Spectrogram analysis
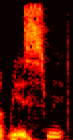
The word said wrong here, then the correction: باسم: مش باسمي يا ولد. مفيش ألف هنا.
